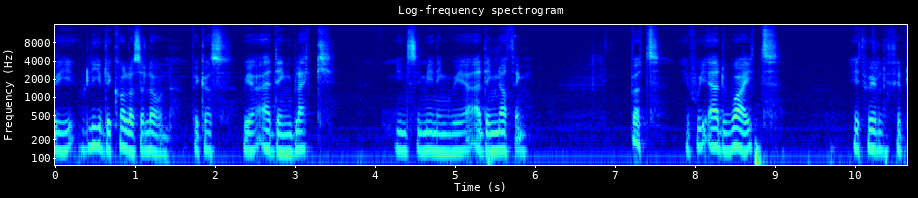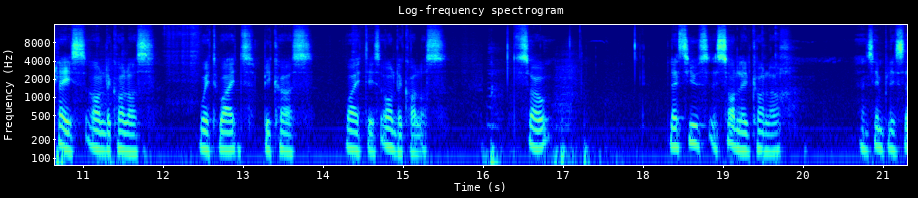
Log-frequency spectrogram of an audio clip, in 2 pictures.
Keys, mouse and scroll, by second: 19.5 click, 20.5 click.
